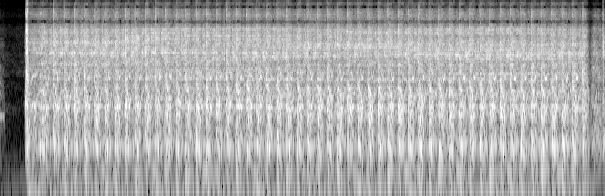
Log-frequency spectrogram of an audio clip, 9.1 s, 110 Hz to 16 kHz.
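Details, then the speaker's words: Mercedes 190D W201 diesel after fitting new stainless fuel lines, injector cracked open to bleed air, cold weather: nine seconds of steady cranking at about three compressions a second with no firing until fuel reaches the injector; air in the fuel system. "What that'll do is just get rid of any air in the system and prime the fuel system ready for cold start operation."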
